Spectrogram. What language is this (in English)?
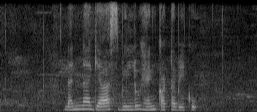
Kannada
